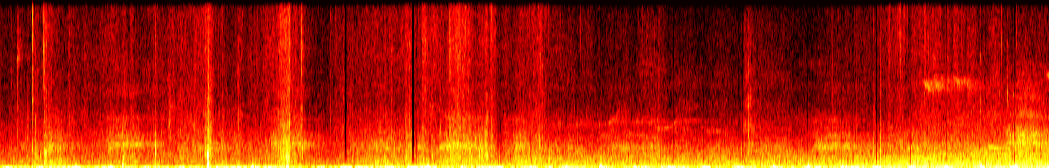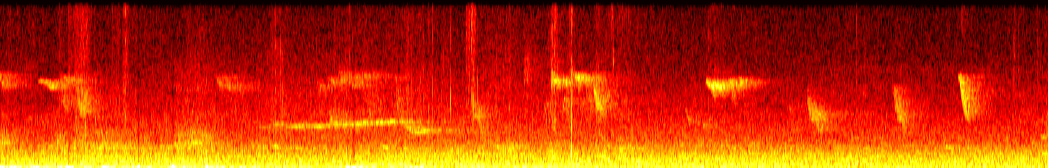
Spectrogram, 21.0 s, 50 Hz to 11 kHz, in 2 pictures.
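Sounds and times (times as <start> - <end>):
human heartbeat recorded by the person themself: 0.0 - 13.1.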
